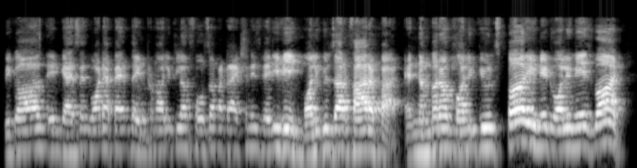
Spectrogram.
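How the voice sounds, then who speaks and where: A man's voice: fairly high pitch, fairly even intonation, quick pace, few pauses, fairly bright tone. A man with an Indian accent teaching an interactive science lesson, mixing Hindi words into English and often asking questions to prompt answers. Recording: echoey, roomy sound.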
